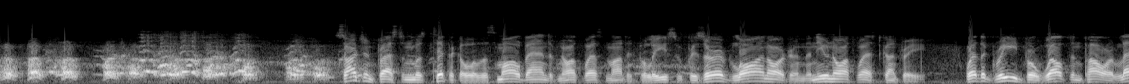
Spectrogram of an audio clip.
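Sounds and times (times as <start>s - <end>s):
husky sled dogs barking, yelping and howling: 0.0s - 4.2s, 5.6s - 7.6s
speech: 3.4s - 11.2s.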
